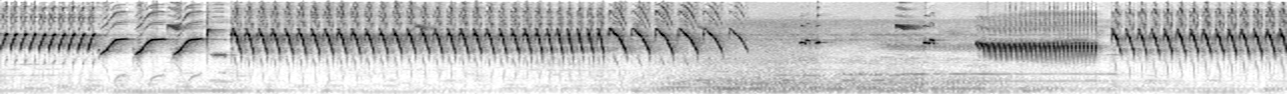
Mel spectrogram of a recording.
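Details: Kenari Nusantara canary in long continuous song used as master song for training: fast rolling trill and downslurred notes, then a quiet stretch with room noise and a harsh nasal note before the trill resumes.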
